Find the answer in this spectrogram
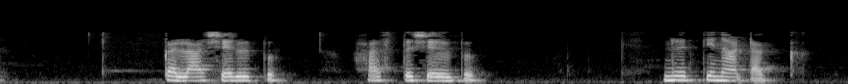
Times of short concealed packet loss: none

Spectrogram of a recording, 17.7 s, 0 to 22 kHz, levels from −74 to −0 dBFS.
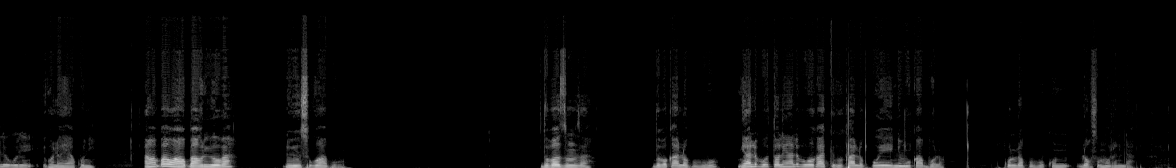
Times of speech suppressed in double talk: none

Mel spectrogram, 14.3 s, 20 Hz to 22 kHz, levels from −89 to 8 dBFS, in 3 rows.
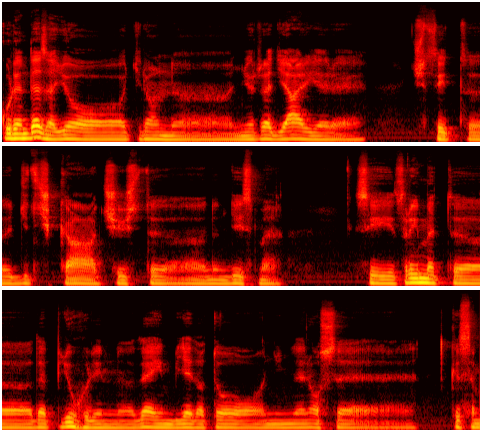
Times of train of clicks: none

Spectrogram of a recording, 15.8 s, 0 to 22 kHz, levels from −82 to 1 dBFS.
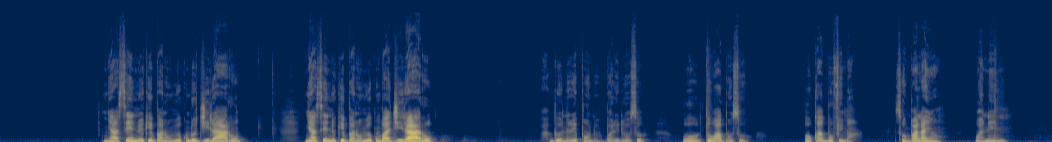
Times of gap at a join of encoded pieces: none

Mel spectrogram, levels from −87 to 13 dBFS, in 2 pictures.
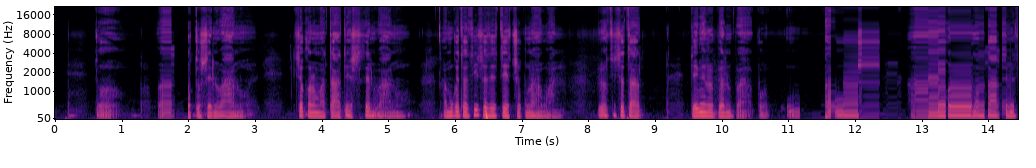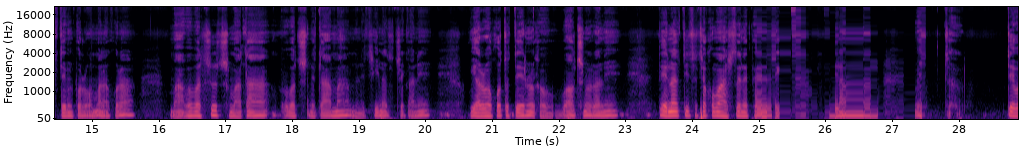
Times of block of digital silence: none

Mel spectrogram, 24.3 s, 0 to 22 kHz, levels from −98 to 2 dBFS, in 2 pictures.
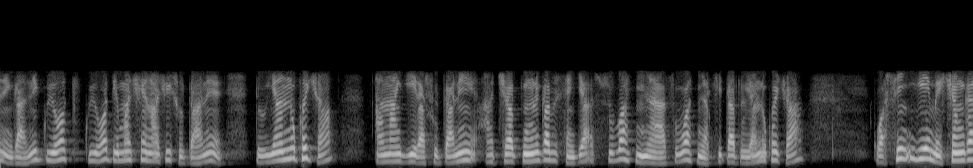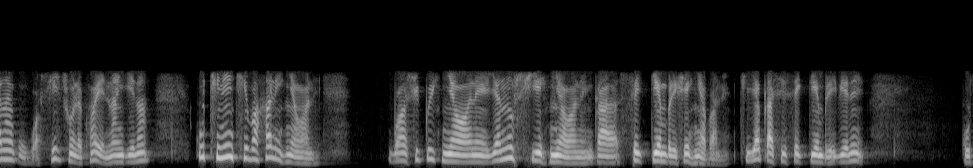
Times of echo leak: none

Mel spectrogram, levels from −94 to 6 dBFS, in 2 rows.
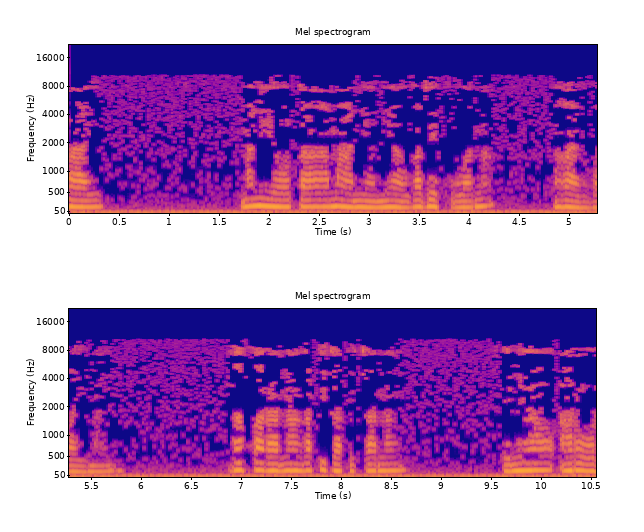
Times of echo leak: none

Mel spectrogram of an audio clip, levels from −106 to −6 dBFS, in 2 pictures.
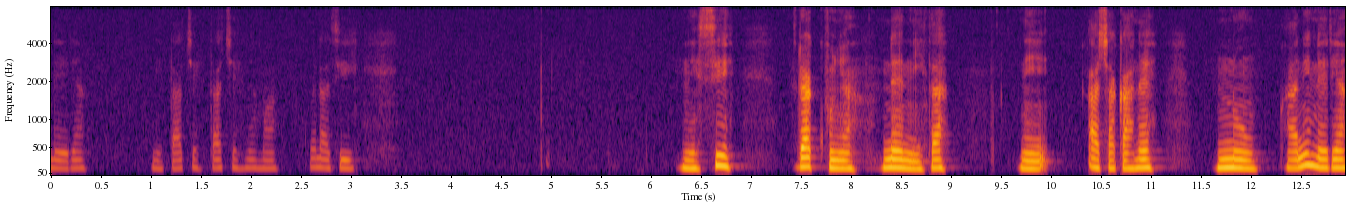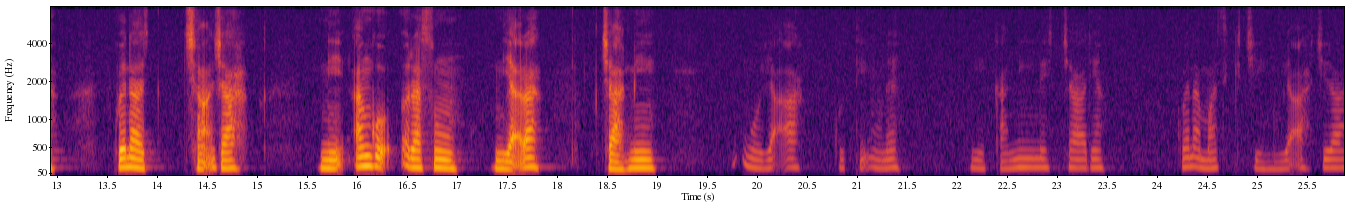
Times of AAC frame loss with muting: none

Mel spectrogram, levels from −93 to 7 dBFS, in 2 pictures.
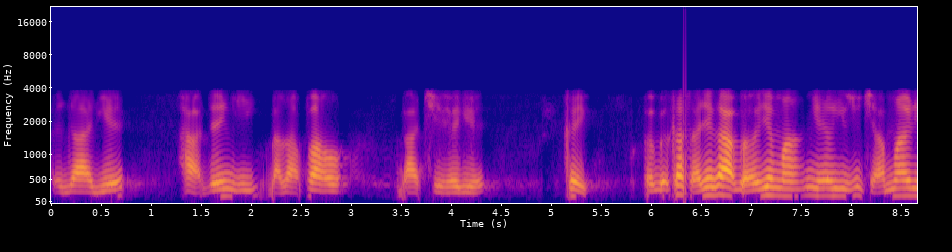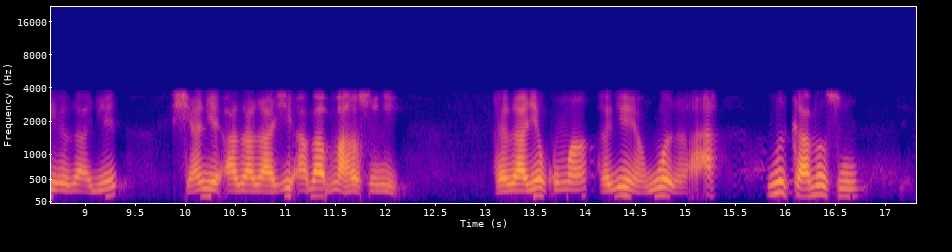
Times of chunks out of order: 6.32-6.34

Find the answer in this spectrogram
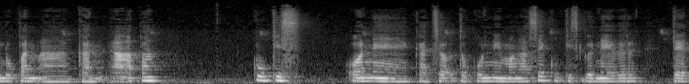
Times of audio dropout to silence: none

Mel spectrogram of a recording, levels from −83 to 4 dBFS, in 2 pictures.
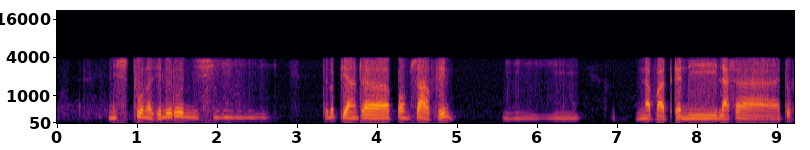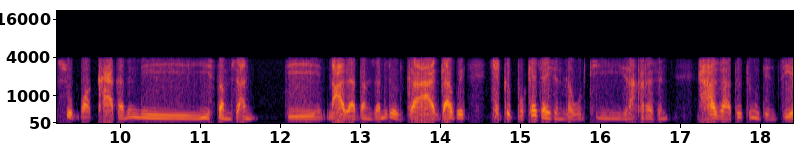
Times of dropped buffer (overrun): none

